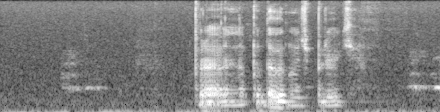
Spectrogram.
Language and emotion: Russian, sad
